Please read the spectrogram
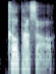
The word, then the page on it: corpuscle: British English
